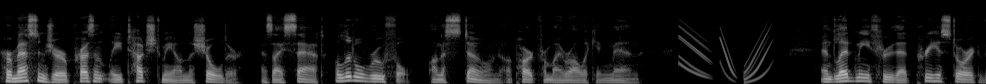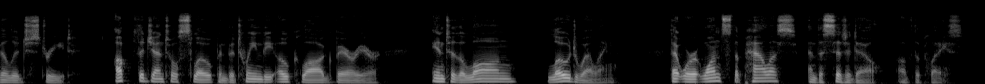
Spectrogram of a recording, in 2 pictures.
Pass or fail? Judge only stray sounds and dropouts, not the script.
fail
